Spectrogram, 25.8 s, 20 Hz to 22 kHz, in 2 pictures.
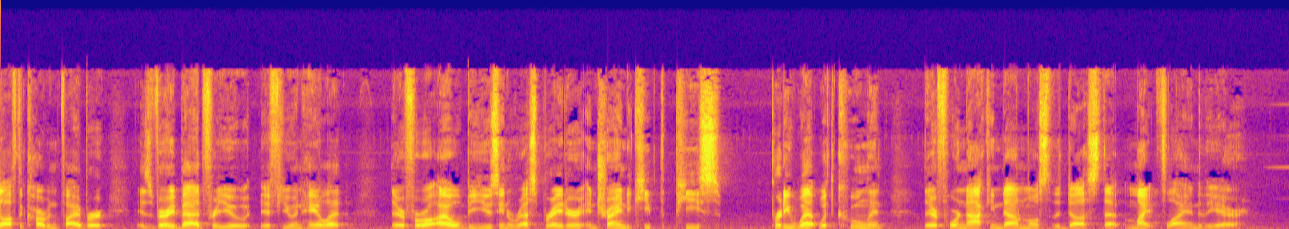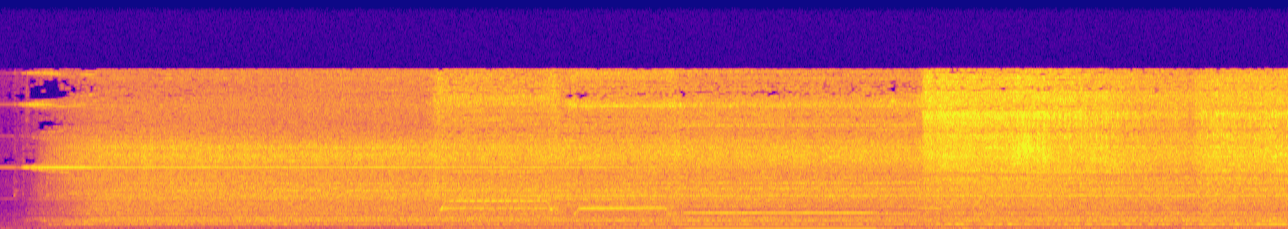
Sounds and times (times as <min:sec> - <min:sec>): Speech: 0:00.0 - 0:12.5.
